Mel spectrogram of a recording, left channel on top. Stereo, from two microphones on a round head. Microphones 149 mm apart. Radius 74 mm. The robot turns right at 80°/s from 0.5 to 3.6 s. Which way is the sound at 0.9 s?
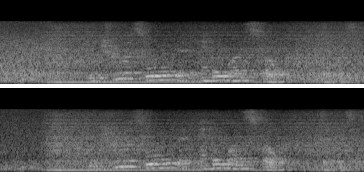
140° left.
